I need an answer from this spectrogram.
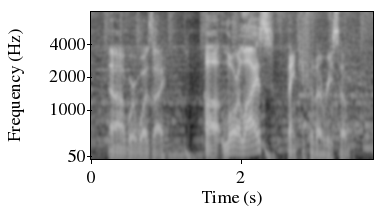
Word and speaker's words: Lorelei: belts yes good uh Lori Lee's Laura just Laura Lee's right lore Liz I hear other streamers pronounce it and I realize it's different than what I've been saying lorelei's oh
